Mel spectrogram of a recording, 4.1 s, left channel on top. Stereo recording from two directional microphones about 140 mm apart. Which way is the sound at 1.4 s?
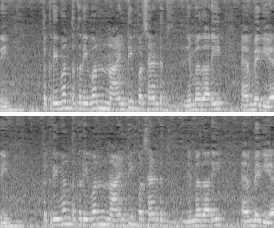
65° left (ahead or behind).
